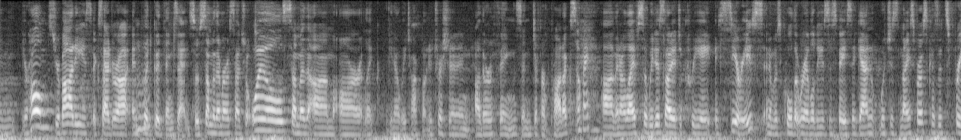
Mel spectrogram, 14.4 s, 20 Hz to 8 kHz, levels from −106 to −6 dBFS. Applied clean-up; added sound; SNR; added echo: none; Wind; 11 dB; reverberation time 1.4 s.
